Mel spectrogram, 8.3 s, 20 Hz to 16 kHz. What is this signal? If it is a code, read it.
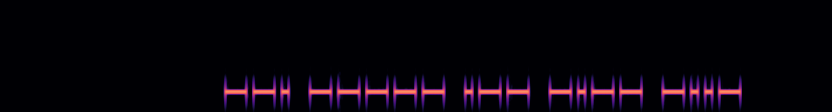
Morse code, heard as a keyed tone, about 17 wpm, 700 Hz. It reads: G0WYX
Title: DXCC-100 Call Signs - 5 Characters - Repeated 2x - 17wpm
